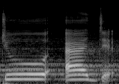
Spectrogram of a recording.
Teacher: makhorijul huruf ja itu tepatnya di tengah lidah ya agak ditekan sedikit jadi juaj ya kemudian a dibaca pendek a ini letak makarijul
